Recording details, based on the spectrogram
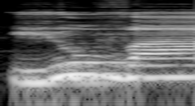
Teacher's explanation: کھینچ کر ادا کریں گے کیونکہ یہ الف مدہ ہے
